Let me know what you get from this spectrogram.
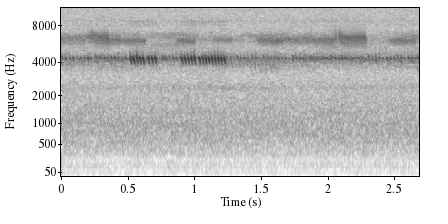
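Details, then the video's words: Night-time crickets giving a continuous high, thin trill, broken by two brighter, louder buzzing bursts in the first second and a quick pulsed chirping layered above. "Soothing Cricket Sounds"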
